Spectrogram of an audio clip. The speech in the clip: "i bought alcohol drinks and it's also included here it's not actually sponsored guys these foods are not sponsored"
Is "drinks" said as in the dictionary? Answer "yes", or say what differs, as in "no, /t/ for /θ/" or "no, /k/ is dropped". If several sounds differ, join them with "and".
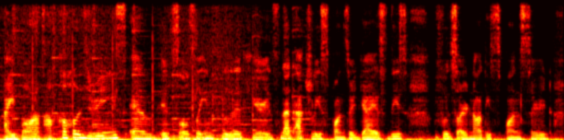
no, /k/ is dropped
